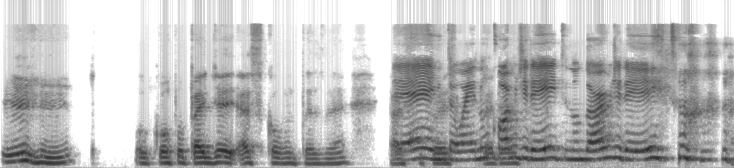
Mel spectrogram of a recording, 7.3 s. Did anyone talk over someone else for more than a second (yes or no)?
yes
